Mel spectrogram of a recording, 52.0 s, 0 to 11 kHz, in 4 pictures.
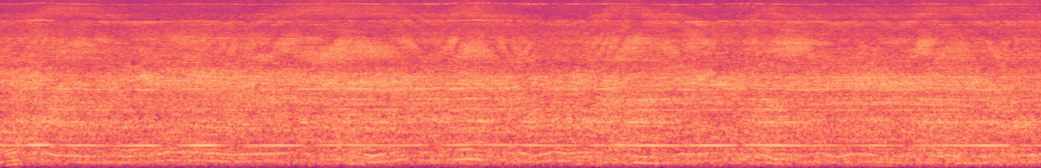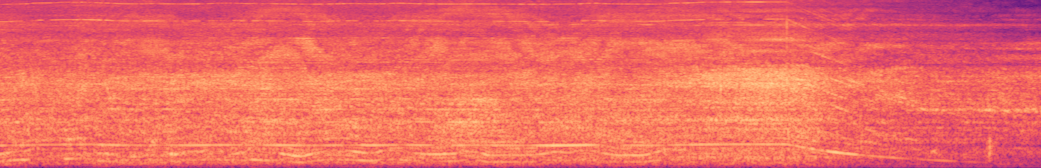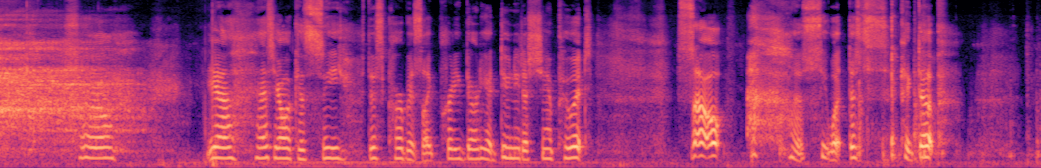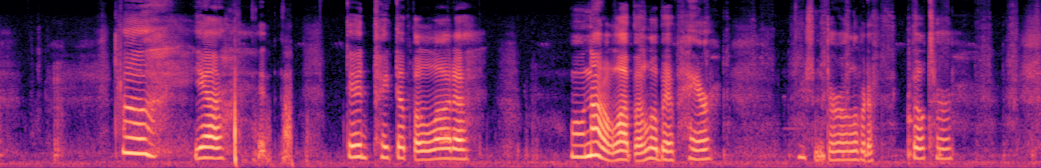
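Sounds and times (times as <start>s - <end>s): vacuum cleaner running on carpet: 0.0s - 28.1s
vacuum motor winding down: 0.0s - 28.2s.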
